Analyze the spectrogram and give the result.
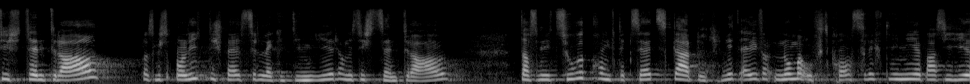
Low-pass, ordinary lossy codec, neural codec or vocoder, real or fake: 14.4 kHz; none; codec, 32 kHz, 1.9 kbps, SNAC; fake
